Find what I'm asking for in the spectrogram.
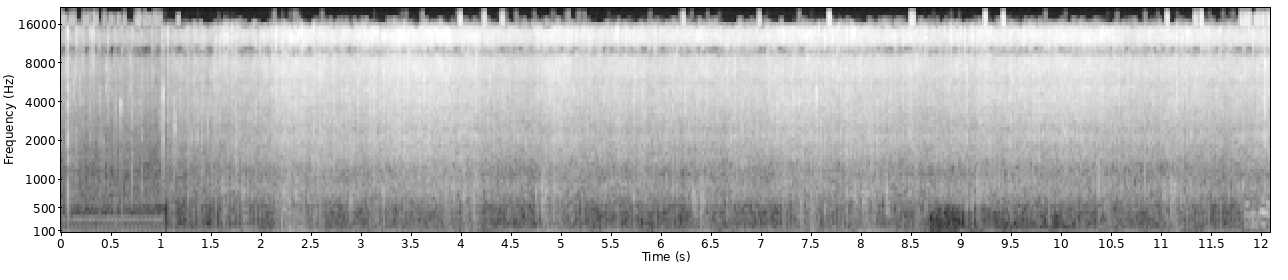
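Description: Chopped drumsticks and brinjal sauté in a hot pan, giving a steady, even sizzle and crackle that runs unbroken for about twelve seconds, with no voices.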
